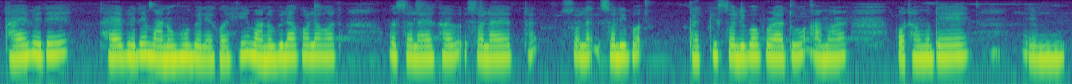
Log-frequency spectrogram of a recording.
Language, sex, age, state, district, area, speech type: Assamese, female, 18-30, Assam, Dhemaji, urban, spontaneous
